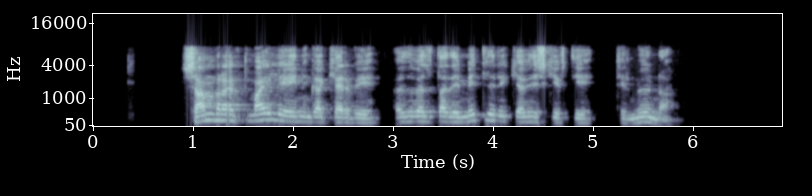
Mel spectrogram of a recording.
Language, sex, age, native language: Icelandic, male, 40-49, Icelandic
